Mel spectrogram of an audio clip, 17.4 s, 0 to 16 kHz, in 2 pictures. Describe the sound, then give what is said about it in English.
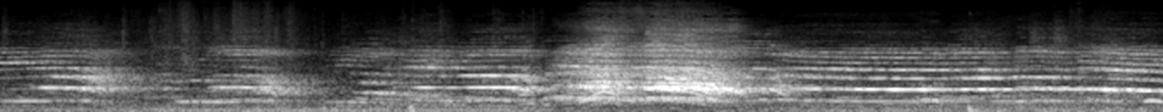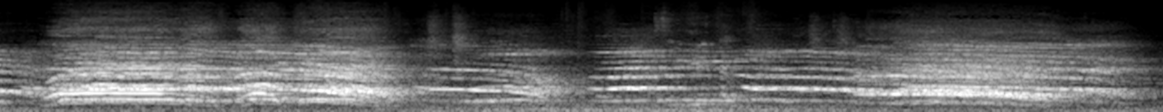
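Many inmates shouting and yelling over one another in loud, raucous bursts in a prison reception unit during the nightly shutdown routine at 10 o'clock at night, voices rising into cries and whoops that swell and fade continuously, with no quiet gaps between the outbursts. “That's the shutdown routine in reception that happens every night.”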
